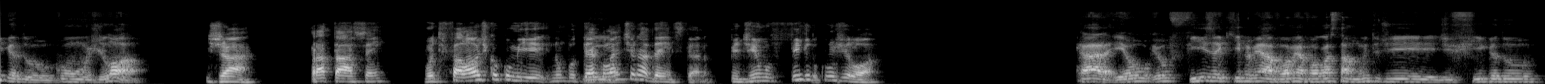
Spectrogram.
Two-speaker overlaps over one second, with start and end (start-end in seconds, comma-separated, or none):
none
